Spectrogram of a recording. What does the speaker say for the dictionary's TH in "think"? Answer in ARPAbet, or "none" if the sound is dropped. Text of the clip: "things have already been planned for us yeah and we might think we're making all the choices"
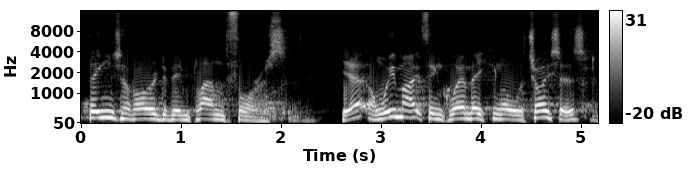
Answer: TH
